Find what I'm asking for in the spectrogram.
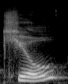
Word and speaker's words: Keogh: Ocha became the root of surnames like Keo, which is spelled K-E-O-G-H, and the surname Haughey, spelt H-A-U-G-H-E-Y.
